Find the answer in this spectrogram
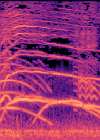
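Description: Several people whooping together in long, drawn-out cries that rise and fall in pitch, overlapping one another, and fading out near the end.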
